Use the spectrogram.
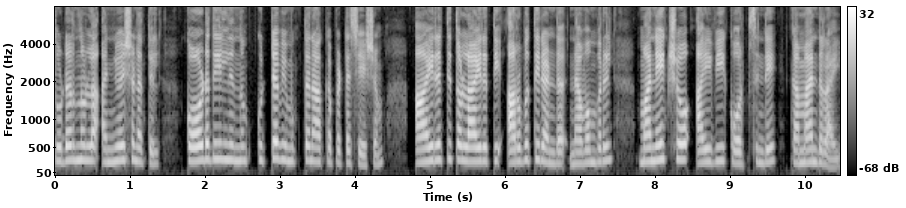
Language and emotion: Malayalam, neutral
